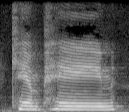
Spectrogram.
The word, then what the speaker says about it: campaign: GN as in design campaign and align see how the g is silent you don't say design or campaign or align you say design campaign align so when that g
